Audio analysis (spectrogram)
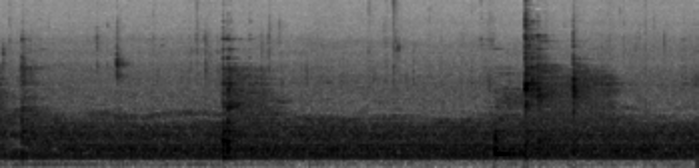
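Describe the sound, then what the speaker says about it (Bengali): Low, steady bubbling of oil in a wok, broken by a few soft clatters and scrapes as fritters are turned over. "বড়াগুলো এক এক করে উল্টিয়ে দিব।"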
